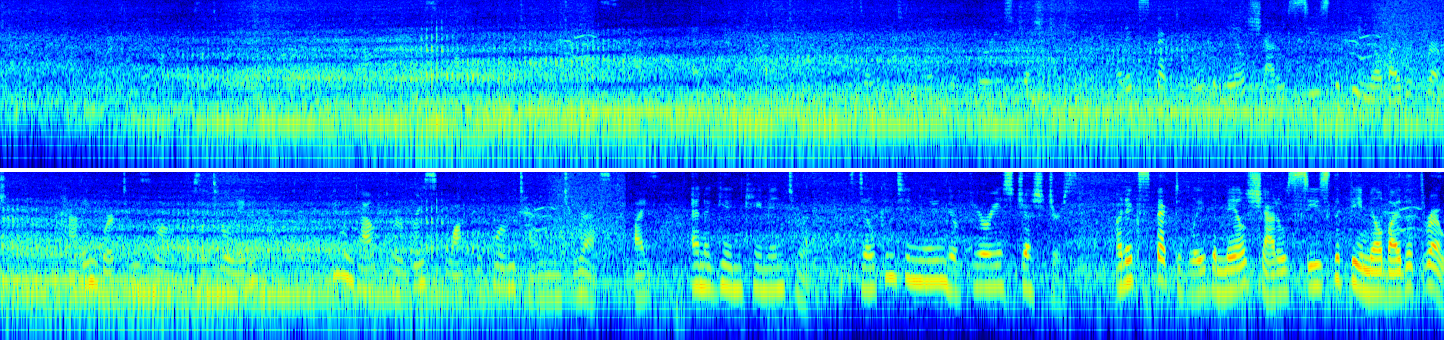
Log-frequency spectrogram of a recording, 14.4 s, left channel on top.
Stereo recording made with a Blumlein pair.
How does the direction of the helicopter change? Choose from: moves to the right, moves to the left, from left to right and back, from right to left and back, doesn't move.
moves to the left.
